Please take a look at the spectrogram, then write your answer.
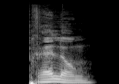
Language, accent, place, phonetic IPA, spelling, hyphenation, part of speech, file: German, Germany, Berlin, [ˈpʁɛlʊŋ], Prellung, Prel‧lung, noun, De-Prellung.ogg
- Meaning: bruise, contusion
